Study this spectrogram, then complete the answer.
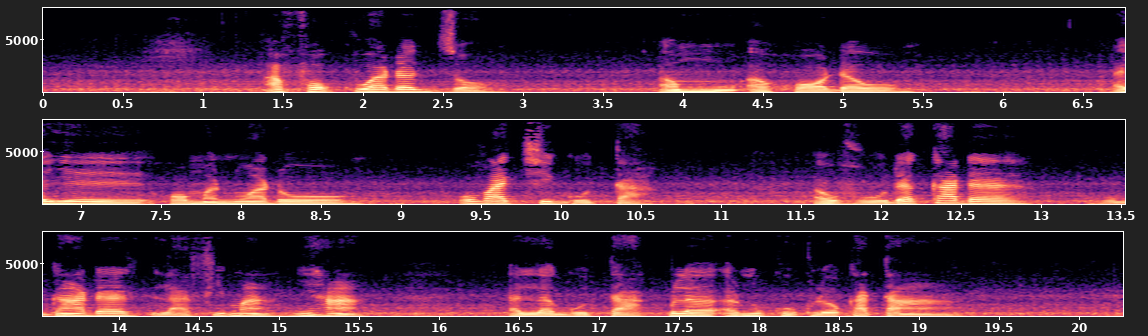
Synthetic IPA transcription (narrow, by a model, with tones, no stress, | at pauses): a˨fɔ˨ku˦a˨ɖə˦d͡zɔ˨ | ə˨mũ˨ʔə˨xɔ˨ɖə˦wo˦ | ə˦je˦xɔ˨mə̃˨nũ˦a˨ɖə˦wo˦ | wʔo˦va˦t͡ɕi˦ɡo˨t̪a˨ | ə˨ɦu˨o˨ɖə˦ka˦ɖə˦ | βu˨ɡã˦ɖə˦la˨fi˦mã˦ɲĩ˦ɦã˦ | ə˨lə˨ɡo˨t̪a˨k͡plə˦ə˨nũ˦ku˨klo˨˦wo˦ka˦t̪ã˦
